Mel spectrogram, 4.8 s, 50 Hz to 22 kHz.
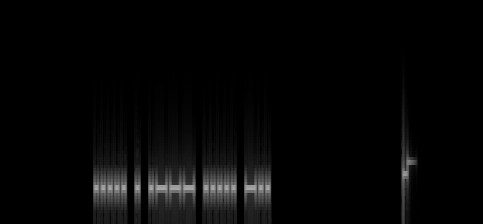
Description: Morse code, heard as a keyed tone, about 36 wpm, 700 Hz. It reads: 5EJ5D
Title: Five Challenging Letter-Number Combinations 35wpm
